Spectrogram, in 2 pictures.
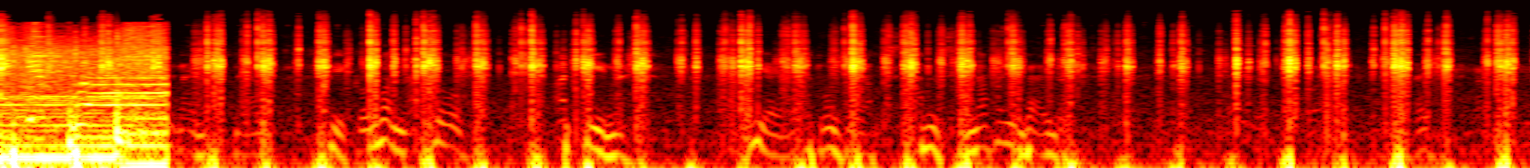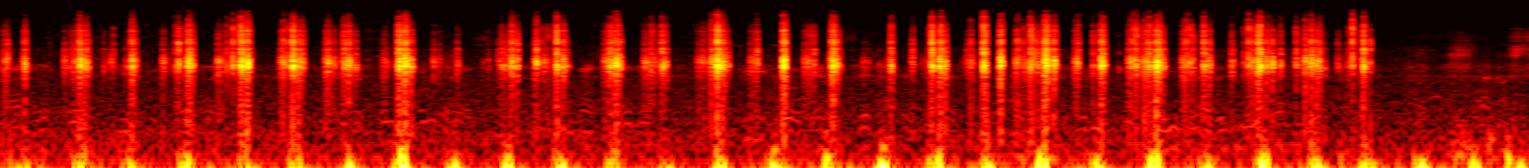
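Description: Rock music stops about a second in. It gives way to a runner's footfalls on a dirt trail, a steady run of sharp knocks at about three strides a second.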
